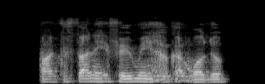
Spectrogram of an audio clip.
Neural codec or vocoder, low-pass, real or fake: codec, 24 kHz, 0.9 kbps, WavTokenizer, small release; 9.9 kHz; fake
